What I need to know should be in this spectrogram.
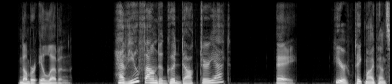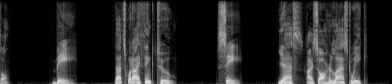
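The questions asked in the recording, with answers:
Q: Have you found a good doctor yet?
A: C: Yes, I saw her last week.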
